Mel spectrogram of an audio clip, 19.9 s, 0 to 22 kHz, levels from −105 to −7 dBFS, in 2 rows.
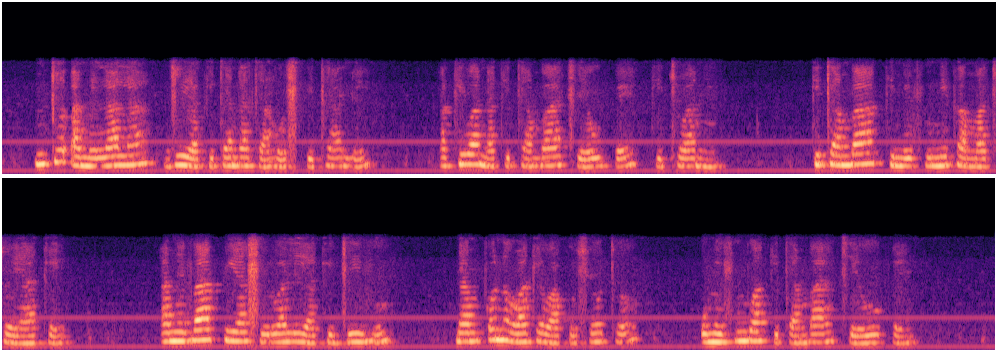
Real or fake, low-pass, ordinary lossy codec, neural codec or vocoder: real; 5.4 kHz; Opus, 24 kbps; none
